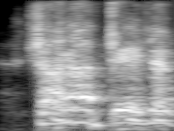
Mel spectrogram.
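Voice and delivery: angry, high-pitched yell. Acting out an owner at the door: imitating an owner yelling. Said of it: "they yell at the dog".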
